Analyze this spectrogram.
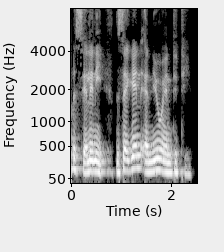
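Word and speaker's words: Mseleni: n i it's called m is silent pronounced it as Selen osteoarthritis Selen osteoarthritis hip is more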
